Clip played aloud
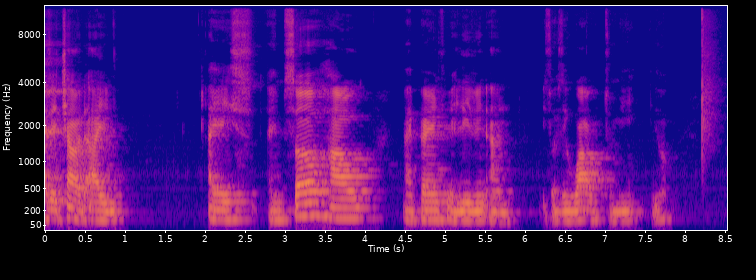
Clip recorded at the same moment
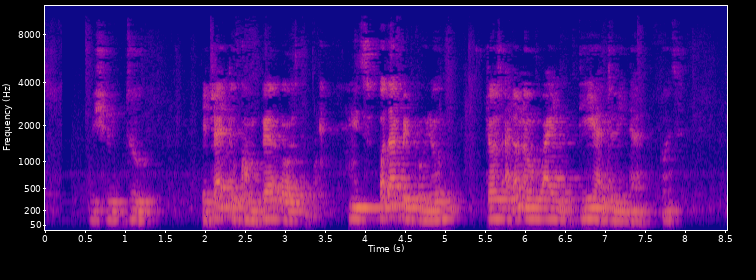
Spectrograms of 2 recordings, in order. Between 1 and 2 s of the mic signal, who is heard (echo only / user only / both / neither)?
user only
